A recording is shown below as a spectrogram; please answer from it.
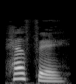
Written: jeffe

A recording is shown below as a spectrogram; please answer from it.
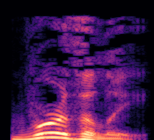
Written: worthily

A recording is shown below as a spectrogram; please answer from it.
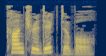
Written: contradictable

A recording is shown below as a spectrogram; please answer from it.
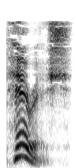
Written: parish

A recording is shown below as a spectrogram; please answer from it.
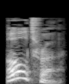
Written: ultra

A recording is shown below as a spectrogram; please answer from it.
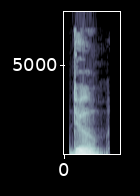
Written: doom

